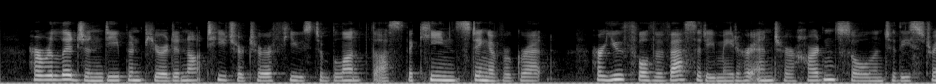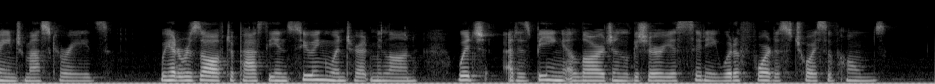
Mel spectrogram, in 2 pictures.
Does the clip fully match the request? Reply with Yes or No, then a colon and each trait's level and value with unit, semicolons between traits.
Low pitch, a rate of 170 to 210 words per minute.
No: medium, 175 Hz; average, 180 wpm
